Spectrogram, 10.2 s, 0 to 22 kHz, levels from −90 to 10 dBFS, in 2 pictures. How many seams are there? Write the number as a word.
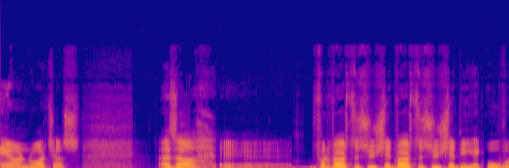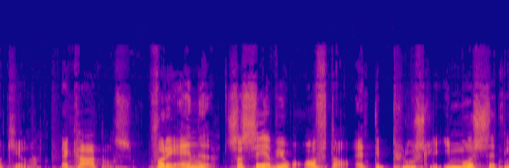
seven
